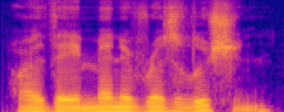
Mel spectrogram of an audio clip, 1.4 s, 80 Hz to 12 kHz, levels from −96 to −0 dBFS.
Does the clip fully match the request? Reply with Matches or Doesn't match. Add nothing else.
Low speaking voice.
Matches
